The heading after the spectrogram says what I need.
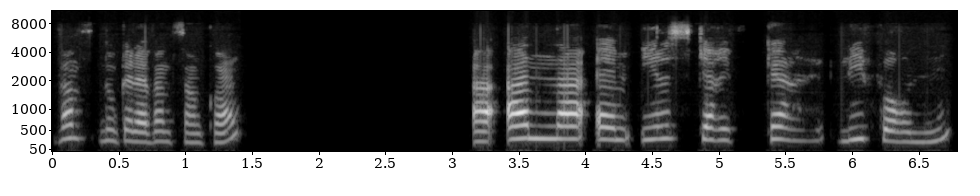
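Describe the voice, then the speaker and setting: A woman's voice: high voice, takes it slowly, warm tone, dry recording, highs cut off. Hesitant young french woman vlogging. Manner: hesitant, many fillers and apologies. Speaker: fan vlogger. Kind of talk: casual fan presentation.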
